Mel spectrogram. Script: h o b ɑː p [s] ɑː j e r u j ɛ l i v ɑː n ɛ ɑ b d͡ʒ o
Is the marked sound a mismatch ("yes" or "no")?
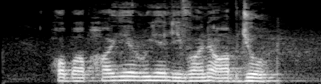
yes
